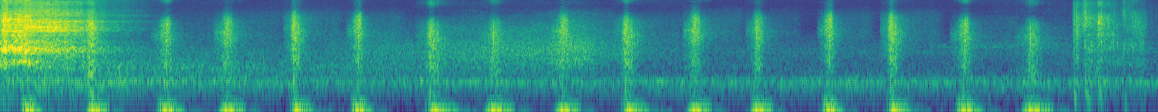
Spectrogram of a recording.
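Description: Large wings beat heavily in a steady rhythm.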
